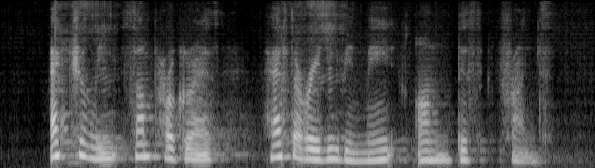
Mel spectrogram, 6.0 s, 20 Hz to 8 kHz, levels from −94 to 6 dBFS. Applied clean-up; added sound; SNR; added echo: neural separator model SepFormer DNS4.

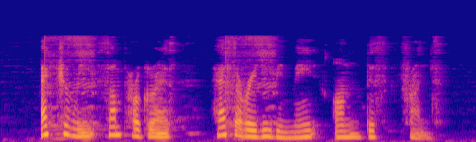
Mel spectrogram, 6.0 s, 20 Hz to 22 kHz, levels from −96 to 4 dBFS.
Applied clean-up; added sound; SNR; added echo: classical method WPE with log-MMSE.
